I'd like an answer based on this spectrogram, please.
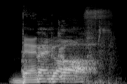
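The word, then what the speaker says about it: Bengough: Can you pronounce those? Is that Ben Go? Ben Goff.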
